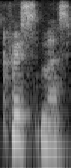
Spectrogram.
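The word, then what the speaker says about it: Kiritimati: Christmas Island, which is it is now known as uh well, it's still pronounced Christmas, but it's Kitim Matti if you want to write it out in in English lettering, but it's still pronounced Christmas.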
